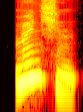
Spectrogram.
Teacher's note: München hat ein Ü, der Mund ist vorne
